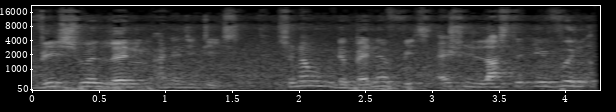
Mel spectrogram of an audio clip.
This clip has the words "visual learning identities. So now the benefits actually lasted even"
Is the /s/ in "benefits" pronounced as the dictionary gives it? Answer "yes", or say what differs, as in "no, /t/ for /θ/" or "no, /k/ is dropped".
yes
